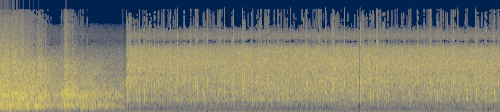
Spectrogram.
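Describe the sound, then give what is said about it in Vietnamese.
Light rain falls at nightfall as a steady, dense hiss of tiny drops pattering on surfaces. A louder rushing wash fills the first couple of seconds, then gives way to an even patter. “Màn đêm buông xuống thật đúng lúc, một trận mưa nhỏ cũng đến rất kịp thời”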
